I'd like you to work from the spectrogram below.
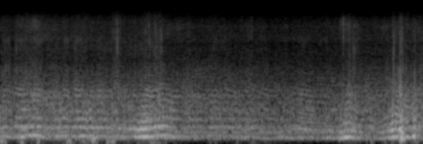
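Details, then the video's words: Honey bees buzzing naturally inside their hive: a dense, steady low drone with layered harmonic hum, swelling briefly louder around the middle and near the end as individual bees pass close. "bees therapy hive natural buzzing sound"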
